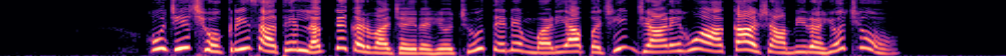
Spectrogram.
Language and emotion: Gujarati, happy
